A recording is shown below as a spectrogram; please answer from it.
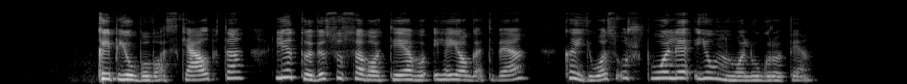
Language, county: Lithuanian, Alytus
